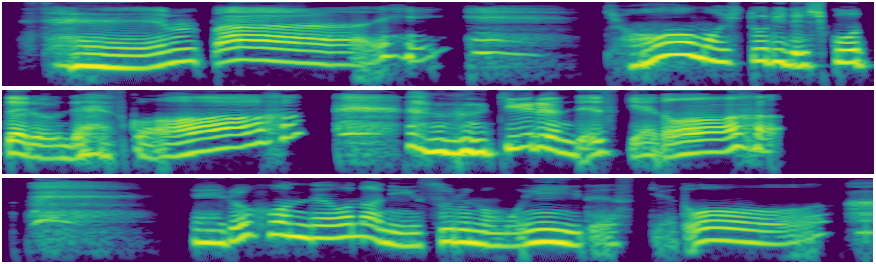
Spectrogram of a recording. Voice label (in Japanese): 販促ボイス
